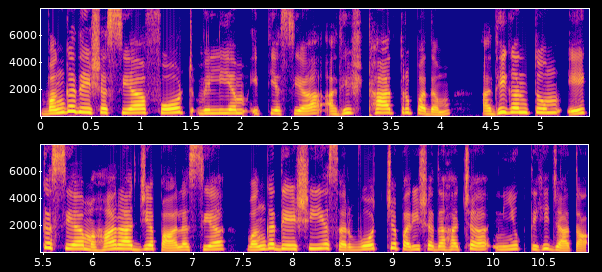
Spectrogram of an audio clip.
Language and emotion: Sanskrit, neutral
